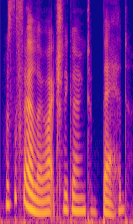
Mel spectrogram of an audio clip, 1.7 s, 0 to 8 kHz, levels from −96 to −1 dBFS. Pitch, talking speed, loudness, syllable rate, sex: 185 Hz, 250 wpm, -19 LUFS, 6.5 syllables/s, female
